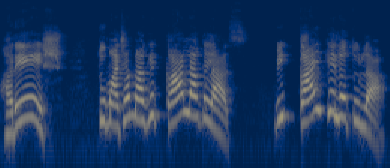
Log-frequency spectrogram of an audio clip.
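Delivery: high, loud anguished cry; desperate high-pitched outcry; screamed plea. Acted. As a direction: scream it out at the attacker. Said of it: "मी किंचाळले".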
